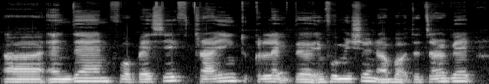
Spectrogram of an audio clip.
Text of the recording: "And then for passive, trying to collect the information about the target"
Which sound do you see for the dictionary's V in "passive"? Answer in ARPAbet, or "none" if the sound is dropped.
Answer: F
